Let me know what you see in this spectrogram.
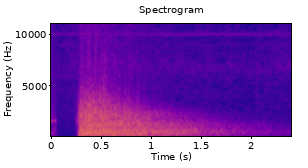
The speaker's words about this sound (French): D'où vient cette détonation? Un coup de canon, monsieur, de cette frégate à 3000 sous le vent. Que monsieur me pardonne, elle court sur nous avec l'intention évidente de nous couler.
